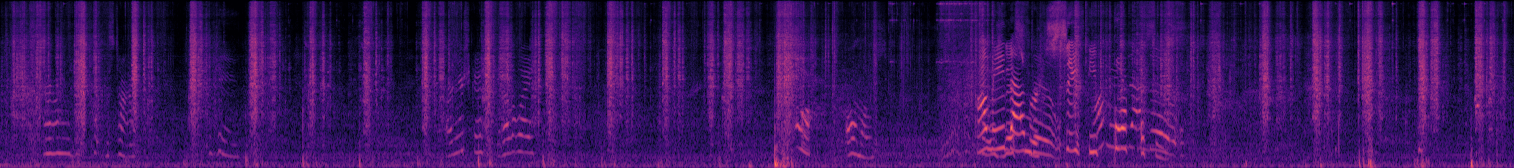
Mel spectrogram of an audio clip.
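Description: A trampoline mat thumps and creaks under bouncing feet.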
